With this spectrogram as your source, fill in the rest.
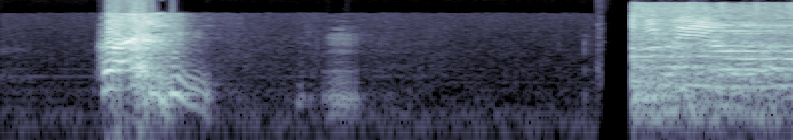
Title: "funny" kpop idols sneezing compilation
